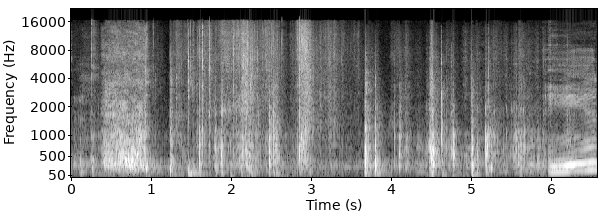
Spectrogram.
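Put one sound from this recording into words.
Cardboard rustles and scrapes as a box is handled and opened.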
